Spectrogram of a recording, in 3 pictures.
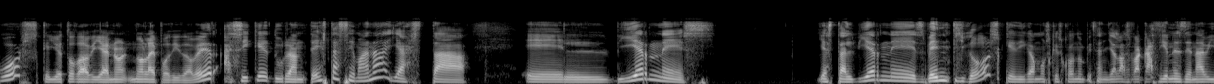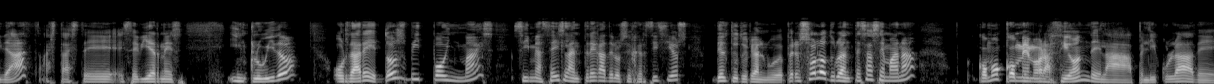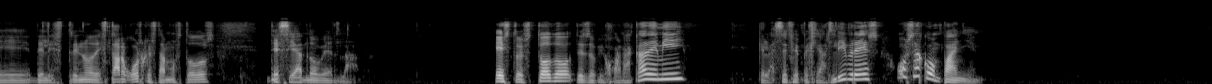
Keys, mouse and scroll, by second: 5.8 click, 12.4 click, 15.0-21.3 drag, 35.2 click.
